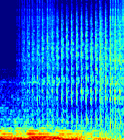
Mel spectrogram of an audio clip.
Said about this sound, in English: Bridget heard the detonations of rounds cycling through different weapons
